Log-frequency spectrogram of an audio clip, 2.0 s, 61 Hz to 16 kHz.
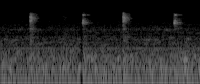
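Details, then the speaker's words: Relay for a Stryker 955 driven by a prototype BS270 MOSFET switching circuit, switched by touching a finger: four crisp light clicks about half a second apart, quiet background; small relay pulling in and dropping out normally. "and drive the relay and the relay the way i've got set up just so that you can you may or may not hear the clicking whenever i do that"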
